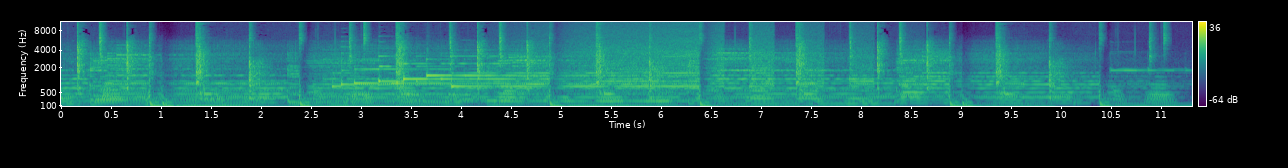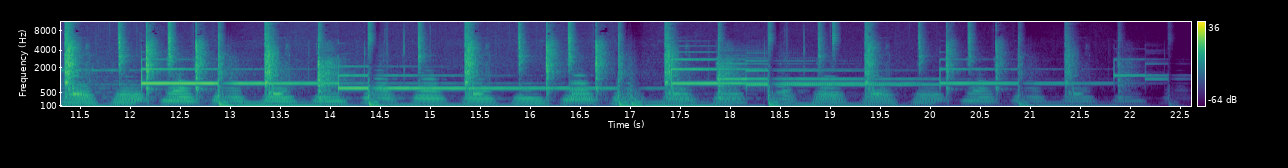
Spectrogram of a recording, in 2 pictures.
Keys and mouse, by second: 3.7 double click, 11.6-13.1 typing, 17.2 shift+click, 19.7 shift+click, 21.6 alt+click.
